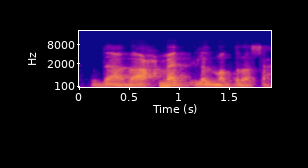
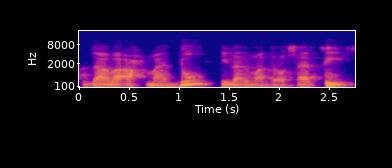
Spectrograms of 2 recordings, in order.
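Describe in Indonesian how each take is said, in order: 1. Akhiran kasusnya dihilangkan dan tidak dibunyikan. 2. Akhiran kasusnya dibaca lengkap. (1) "kalau membaca orang" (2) "Kalau dibaca lengkap"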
